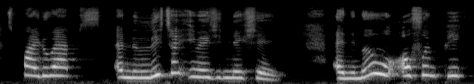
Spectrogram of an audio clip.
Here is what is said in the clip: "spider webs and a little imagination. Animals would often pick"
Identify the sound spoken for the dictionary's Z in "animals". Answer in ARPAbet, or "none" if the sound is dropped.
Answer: none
